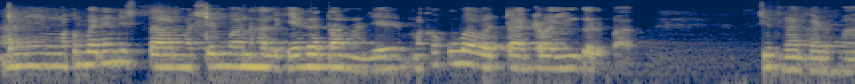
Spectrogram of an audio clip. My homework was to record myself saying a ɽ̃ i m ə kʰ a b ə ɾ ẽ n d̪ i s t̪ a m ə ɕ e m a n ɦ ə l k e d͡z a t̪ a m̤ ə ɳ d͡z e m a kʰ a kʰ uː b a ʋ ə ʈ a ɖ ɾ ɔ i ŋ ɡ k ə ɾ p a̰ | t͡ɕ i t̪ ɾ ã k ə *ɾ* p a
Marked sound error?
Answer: yes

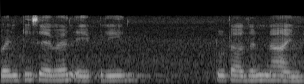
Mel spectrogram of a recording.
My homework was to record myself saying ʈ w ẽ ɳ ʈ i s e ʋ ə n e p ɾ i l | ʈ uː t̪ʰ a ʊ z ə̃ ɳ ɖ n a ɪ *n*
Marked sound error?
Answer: no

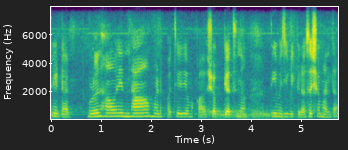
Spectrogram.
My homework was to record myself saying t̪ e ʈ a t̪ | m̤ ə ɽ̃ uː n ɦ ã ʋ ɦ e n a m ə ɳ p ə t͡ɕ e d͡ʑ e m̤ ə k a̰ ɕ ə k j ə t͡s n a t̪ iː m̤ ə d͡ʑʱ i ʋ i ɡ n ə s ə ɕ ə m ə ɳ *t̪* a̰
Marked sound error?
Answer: no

